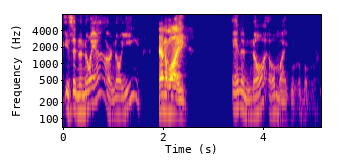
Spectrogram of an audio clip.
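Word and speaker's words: Anoa'i: have been the 55th birthday of Rodney Akatupu Annoya, a.k.a. the mighty Yokozuna. He was born in San Francisco. Annoya, is it Annoya or Noi? Annoya. Annoya. Oh my, say that again for me, slow. Annoya. Anawani.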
